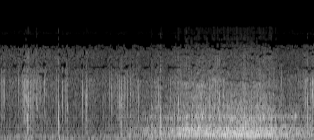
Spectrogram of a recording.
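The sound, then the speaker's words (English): A motorboat engine drones steadily as the hull skims across a lake toward the mainland, with choppy splashing and wind at first, then a louder, smoother roar as it picks up speed. “I sit here in the boat as it skims over the lake toward the mainland.”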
